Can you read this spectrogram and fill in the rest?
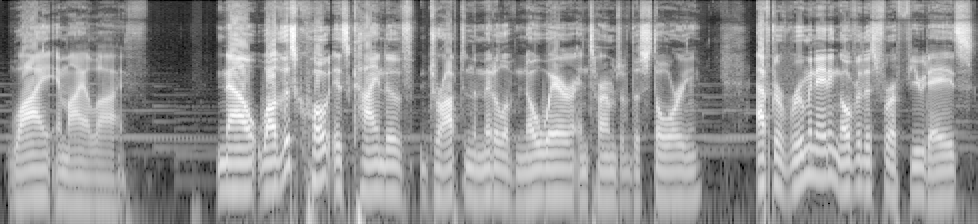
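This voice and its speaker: A man narrating a scripted video essay in a reflective, measured way with deliberate pauses. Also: low voice, fairly bright tone, clear, resonant tone. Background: background music.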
